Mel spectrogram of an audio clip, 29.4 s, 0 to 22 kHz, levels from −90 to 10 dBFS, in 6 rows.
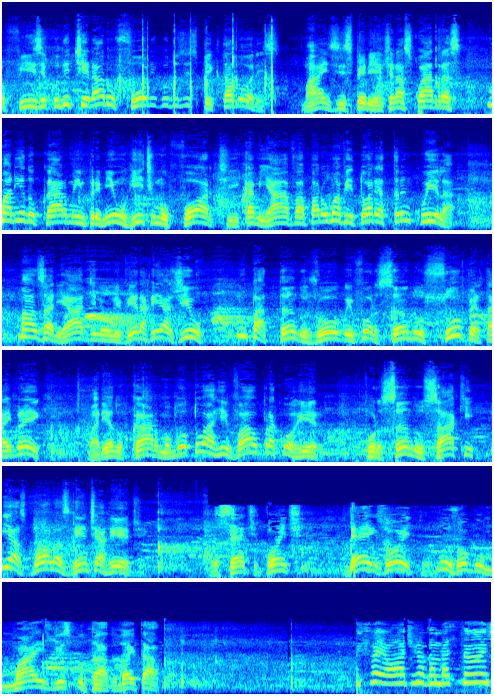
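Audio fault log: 21.65–29.39 s, adaptive stream at a lower bitrate: gapless sudden switch; spectrogram shows nothing above 6.5 kHz, consistent with a low-bitrate fallback after the link slowed.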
